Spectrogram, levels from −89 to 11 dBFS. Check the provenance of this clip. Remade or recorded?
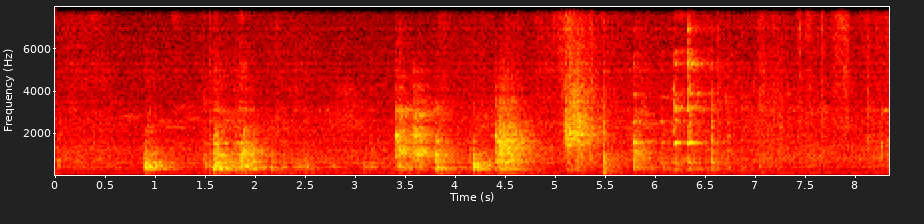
remade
